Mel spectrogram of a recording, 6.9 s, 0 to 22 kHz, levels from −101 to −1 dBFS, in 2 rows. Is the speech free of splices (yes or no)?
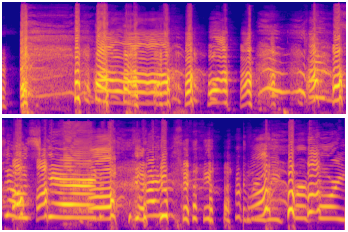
no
